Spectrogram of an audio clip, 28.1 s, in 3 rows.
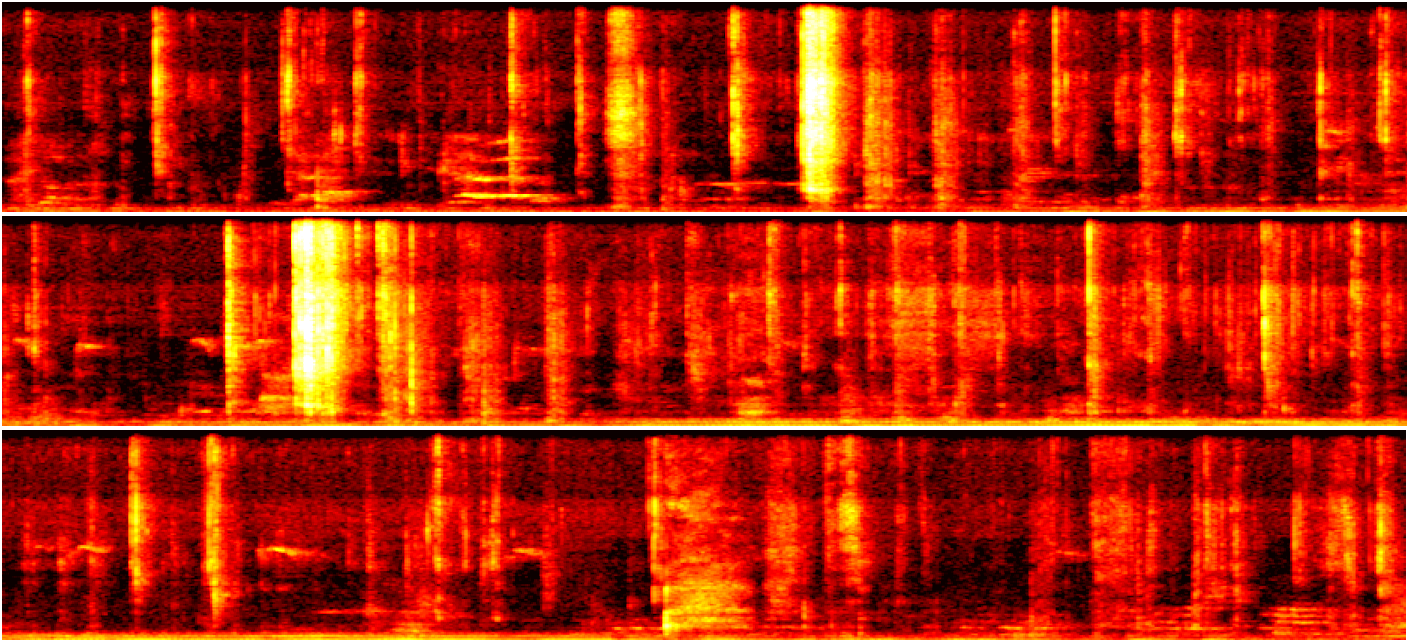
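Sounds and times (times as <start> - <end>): close-up chewing: 0.0 - 28.0
loud cracker crunch: 4.0 - 6.9, 10.9 - 13.2.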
